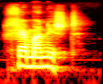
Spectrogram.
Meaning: a practitioner of the study of Germanic languages and the associated literatures and general cultures, sometimes including Germanic law
- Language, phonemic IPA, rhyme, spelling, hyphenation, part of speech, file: Dutch, /ˌɣɛr.maːˈnɪst/, -ɪst, germanist, ger‧ma‧nist, noun, Nl-germanist.ogg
